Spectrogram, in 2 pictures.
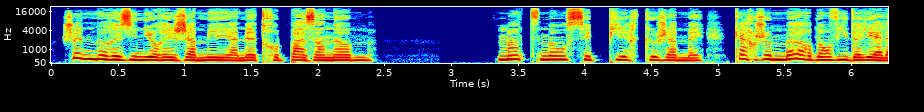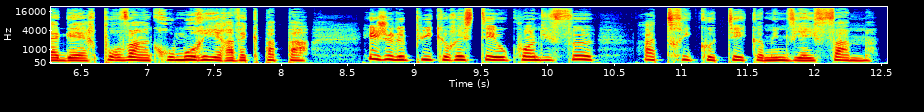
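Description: A woman's voice: on the high side, darkish tone, no echo, clean studio sound, natural voice. A woman voicing a spirited tomboy teenage girl in a storybook reading, protesting vehemently.

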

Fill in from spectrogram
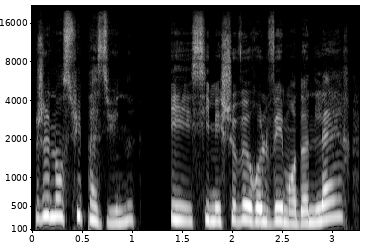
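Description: A fiery, impatient tomboy girl who pushes her protests up high and loud, as a woman reads her in a storybook. The voice stays dark and mellow, close and dry. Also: moderate pace, dry recording, natural voice. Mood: indignant.

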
